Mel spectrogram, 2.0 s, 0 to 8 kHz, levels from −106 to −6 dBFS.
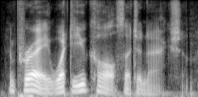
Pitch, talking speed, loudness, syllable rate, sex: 95 Hz, 270 wpm, -17 LUFS, 5.8 syllables/s, male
